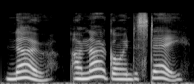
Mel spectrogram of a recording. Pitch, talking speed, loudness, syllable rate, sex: 260 Hz, 185 wpm, -14 LUFS, 3.6 syllables/s, female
